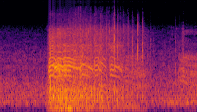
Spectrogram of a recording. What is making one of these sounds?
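Birds call loudly overhead.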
